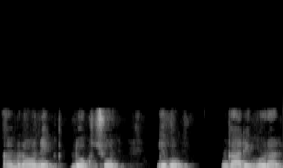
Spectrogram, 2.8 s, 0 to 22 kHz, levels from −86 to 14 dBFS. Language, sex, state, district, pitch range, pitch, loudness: Bengali, female, West Bengal, Malda, 255-270 Hz, 260 Hz, -18 LUFS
